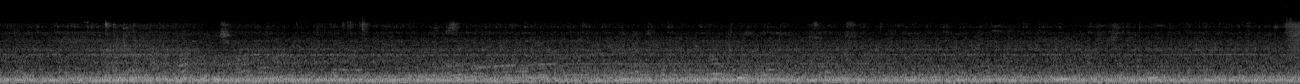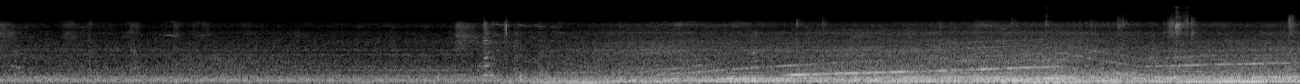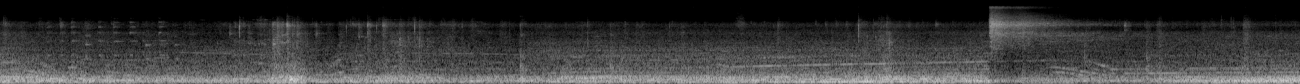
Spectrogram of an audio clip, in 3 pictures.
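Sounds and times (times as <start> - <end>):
bus diesel engine: 0.0 - 39.0
rising whine: 19.5 - 26.4.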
